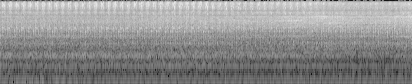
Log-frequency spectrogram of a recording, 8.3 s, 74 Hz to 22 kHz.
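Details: Kia Sportage 2012, G4KD engine, cold start: loud, fast metallic chatter over steady cold idle, constant speed, noise appeared this week; owner suspects cylinder scoring, unconfirmed.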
